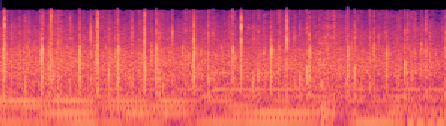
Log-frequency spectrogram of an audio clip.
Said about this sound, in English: And I want you to thank God for the privilege of the influence that he's given us all across this country. Will you help me give God a round of applause for that?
